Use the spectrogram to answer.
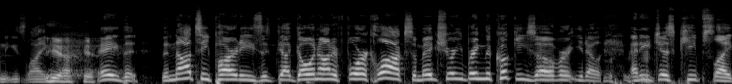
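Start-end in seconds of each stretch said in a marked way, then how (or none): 0.8-5.7 loud, high-pitched hollering yell. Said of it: "yelling across the yard".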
